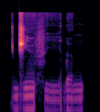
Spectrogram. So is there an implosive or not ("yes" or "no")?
yes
